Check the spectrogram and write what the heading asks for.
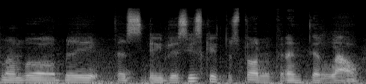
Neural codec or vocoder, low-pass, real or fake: codec, 44.1 kHz, 2.6 kbps, DAC; 14.4 kHz; fake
